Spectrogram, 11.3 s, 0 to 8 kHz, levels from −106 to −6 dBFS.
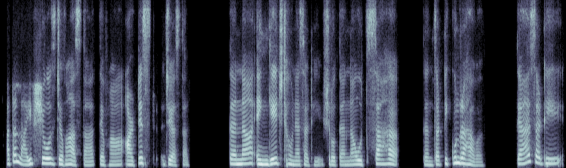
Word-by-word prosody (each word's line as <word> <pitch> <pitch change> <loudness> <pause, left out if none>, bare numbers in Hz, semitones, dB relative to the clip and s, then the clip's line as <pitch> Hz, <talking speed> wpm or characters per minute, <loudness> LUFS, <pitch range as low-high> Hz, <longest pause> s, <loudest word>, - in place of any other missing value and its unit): आता 225 +8 +1
live 220 - +1
shows 240 -3 +4
जेव्हा 205 -2 +1
असतात, 170 -1 -4
तेव्हा 175 -1 -4 0.3
आर्टिस्ट 230 - -1 0.2
जे 205 - +2
असतात, 165 -3 -5 0.8
त्यांना 220 +2 +3
एन्गेज 210 +3 +5
ठेवण्यासाठी, 180 -4 -4
श्रोत्यांना 175 -1 -4
उत्साह 220 +3 -1 0.7
त्यांचा 180 +1 -3
टिकून 255 +4 +2
राहावं, 190 -10 0 0.7
त्यासाठी 240 -2 0
210 Hz, 95 wpm, -23 LUFS, 180-230 Hz, 0.8 s, एन्गेज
